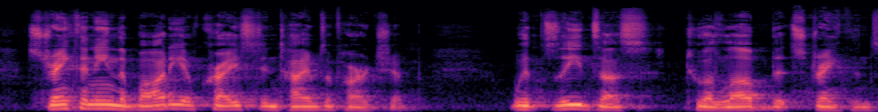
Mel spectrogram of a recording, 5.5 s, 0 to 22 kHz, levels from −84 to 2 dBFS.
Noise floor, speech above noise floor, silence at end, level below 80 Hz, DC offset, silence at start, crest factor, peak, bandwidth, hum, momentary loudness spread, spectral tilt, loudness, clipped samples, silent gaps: -59 dBFS; 34 dB; 0 s; -72 dBFS; under 0.1%; 0.2 s; 20 dB; -6 dBFS; 16.5 kHz; none; 10 LU; -5 dB/octave; -25 LUFS; under 0.1%; none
